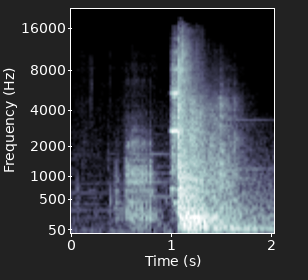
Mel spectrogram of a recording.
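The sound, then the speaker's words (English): A structure's roof crashes down like a giant bin lid: faint creaking and rattling come first, then one sudden loud metallic slam that rings out and slowly decays. “Following his final blow, one of the lights on the structure droops and the roof crashes down like a giant bin lid, shutting him in.”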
